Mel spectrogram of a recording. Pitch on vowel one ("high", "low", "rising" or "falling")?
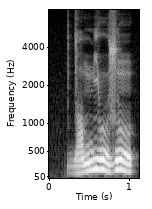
rising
